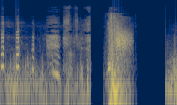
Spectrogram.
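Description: Scattered sharp knocks and rustling for about a second. The audio then cuts out and a short, loud whoosh sound effect sweeps downward: an editing transition into a channel logo sting.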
